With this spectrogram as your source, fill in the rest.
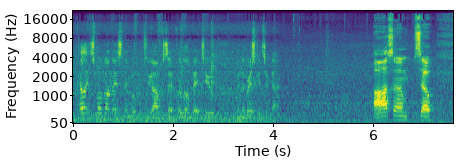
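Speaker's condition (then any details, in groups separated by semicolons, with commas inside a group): No condition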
